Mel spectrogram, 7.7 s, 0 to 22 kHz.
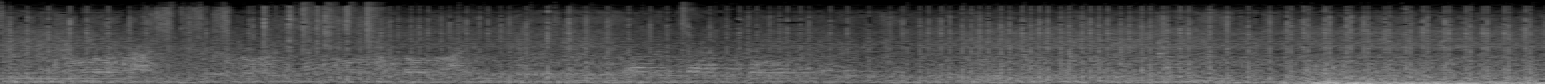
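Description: .50 caliber machine guns firing from a WWII bomber in the game Bomber Crew, heard as a steady rattling stream of gunfire beneath continuous game noise and engine drone, with a heavier burst near the end.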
